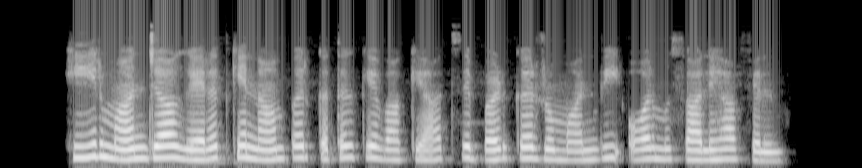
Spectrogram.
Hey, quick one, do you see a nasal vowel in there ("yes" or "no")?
no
